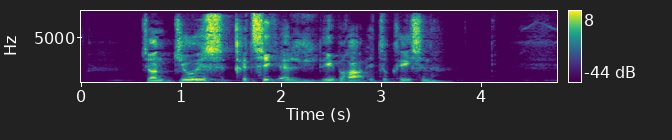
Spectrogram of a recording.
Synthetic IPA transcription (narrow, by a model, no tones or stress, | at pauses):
d̥jɒnd̥juiskʰʁit͡sʰiɡ̥æɐib̥əʁɑ̈ːled̥okʰɛɕən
